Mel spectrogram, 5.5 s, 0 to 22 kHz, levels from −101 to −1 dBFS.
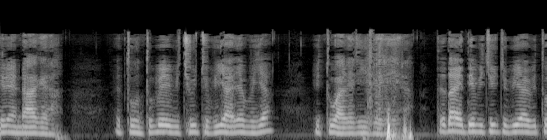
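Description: From the start the speech sounds dull and plainly swirly, with nothing above 10.2 kHz. That's likely AAC compression at a low bitrate, something like 32 kbps. At 3.66 s, right after "ebichuchu biaye buya bitware", a rough burst of scratching runs to 4.02 s, about 10 dB under the speech. That's likely cable scratch noise from a worn connector being jostled.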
